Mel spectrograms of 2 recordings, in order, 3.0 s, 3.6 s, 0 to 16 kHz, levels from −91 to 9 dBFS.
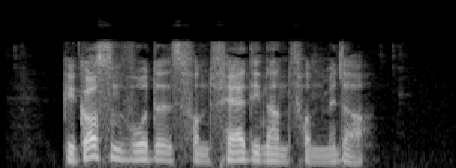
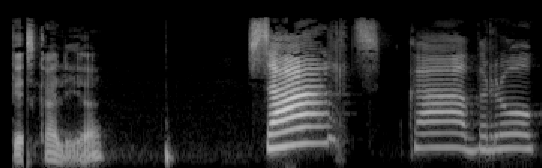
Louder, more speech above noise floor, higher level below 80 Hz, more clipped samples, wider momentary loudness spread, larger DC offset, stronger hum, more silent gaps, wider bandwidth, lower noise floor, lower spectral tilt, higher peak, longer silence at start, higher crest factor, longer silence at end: about the same, -21 LUFS vs -19 LUFS; about the same, 49 dB vs 52 dB; first, -54 dBFS vs -68 dBFS; neither; second, 11 LU vs 24 LU; neither; neither; neither; second, 7.4 kHz vs 11.5 kHz; second, -70 dBFS vs -74 dBFS; first, -4.5 dB/octave vs -1 dB/octave; about the same, -2 dBFS vs -2 dBFS; first, 0.4 s vs 0.1 s; about the same, 20 dB vs 22 dB; first, 0.6 s vs 0.1 s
